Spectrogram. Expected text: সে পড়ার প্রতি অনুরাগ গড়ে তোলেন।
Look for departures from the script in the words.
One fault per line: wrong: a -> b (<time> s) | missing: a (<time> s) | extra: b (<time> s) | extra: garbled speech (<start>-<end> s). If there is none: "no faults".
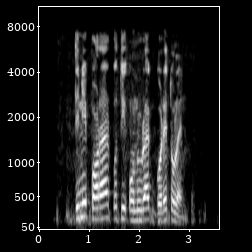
wrong: সে -> তিনি (0.7 s)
